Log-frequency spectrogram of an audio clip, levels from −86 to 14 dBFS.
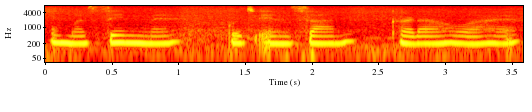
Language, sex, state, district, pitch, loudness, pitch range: Hindi, female, Odisha, Nuapada, 215 Hz, -16 LUFS, 210-225 Hz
